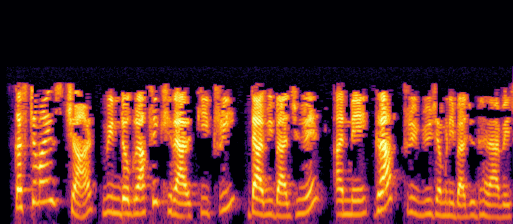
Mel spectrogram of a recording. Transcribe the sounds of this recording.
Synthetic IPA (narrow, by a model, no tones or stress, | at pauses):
kəsʈəmajzt͡ʃaɾʈ̚ʋiɳɖoɡɾafikʰiɾaɾkiʈɾiɖaʋibad͡ʒue | əneɡɾafpɾiʋjud͡ʒəmɳ̃ibad͡ʒud̪ʱəɾaʋet͡ʃʰ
